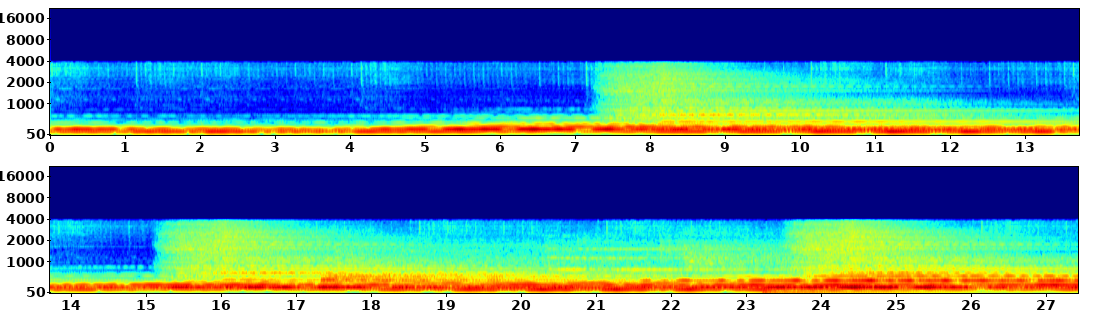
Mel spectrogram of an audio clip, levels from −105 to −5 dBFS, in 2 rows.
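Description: No technical fault can be heard anywhere in the audio. Nothing in the playback calls for a timestamp or an explanation of something going wrong.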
